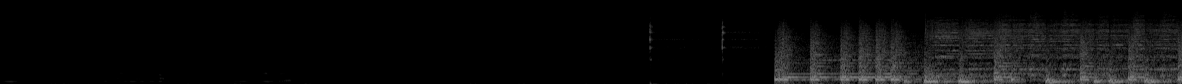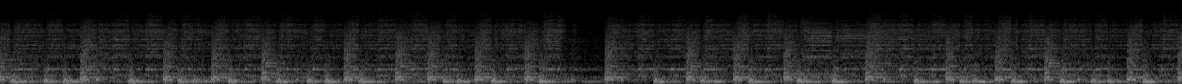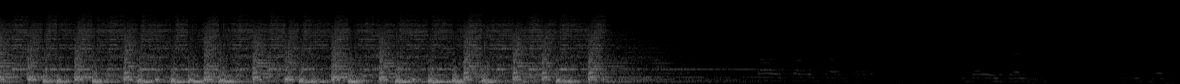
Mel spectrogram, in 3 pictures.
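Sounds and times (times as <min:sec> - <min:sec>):
drums with reverb: 0:07.8 - 0:30.8.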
